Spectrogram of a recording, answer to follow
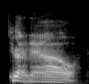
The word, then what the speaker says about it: Kinell: You gotta say Kinell.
